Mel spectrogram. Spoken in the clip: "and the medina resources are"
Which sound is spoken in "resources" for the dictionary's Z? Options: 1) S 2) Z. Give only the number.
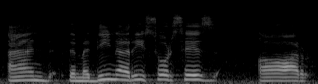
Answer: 2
